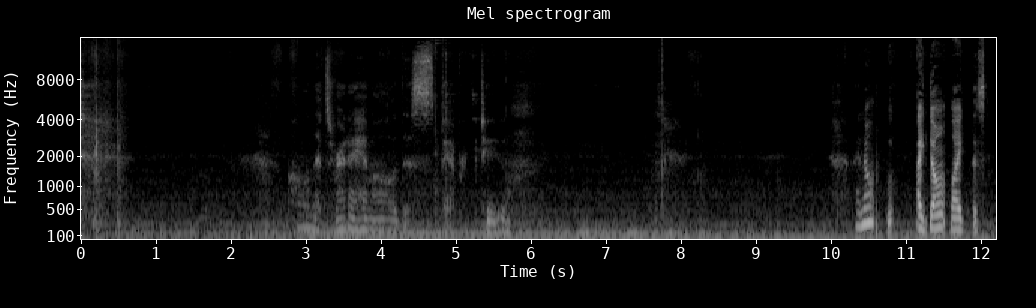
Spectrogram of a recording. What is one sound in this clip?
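Fabric rustles softly as hands sort through it.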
